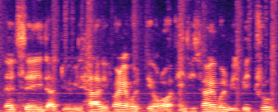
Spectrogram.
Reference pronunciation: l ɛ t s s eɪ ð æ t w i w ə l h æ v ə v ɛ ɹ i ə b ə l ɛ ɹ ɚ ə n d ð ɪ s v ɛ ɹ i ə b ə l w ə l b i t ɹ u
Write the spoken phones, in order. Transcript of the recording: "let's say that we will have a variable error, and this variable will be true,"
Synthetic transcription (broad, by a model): l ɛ t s s eɪ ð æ t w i w ə l h æ v ə v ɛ ɹ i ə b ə l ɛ ɹ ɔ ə n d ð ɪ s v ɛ ɹ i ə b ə l w ə l b i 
